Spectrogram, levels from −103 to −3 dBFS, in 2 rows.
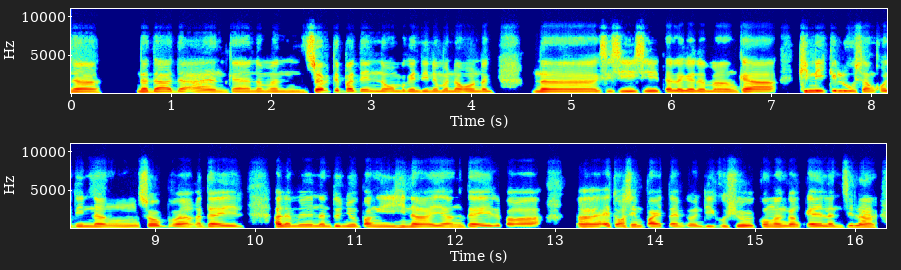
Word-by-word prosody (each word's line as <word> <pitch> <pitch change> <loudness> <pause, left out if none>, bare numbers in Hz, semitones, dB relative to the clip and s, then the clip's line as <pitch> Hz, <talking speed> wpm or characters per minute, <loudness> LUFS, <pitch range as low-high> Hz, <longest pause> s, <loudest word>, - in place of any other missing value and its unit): na 145 0 +2 0.4
na 150 0 +3
dadaan 150 +3 0
kaya 150 0 -2
naman 150 -1 -4 0.2
suwerte 185 +5 +3
pa 150 - +5
din, 155 0 -3
'no? 145 0 -2
Kumbaga, 150 0 -2
hindi 150 - -6
naman 150 0 -2
ako 145 0 +1 0.2
nag - - -10 0.4
nagsisisi 135 0 +2
talaga 130 0 +2
namang 130 0 -2
ka 140 0 +3 0.2
kinikilusan 165 -2 +1
ko 140 0 -2
din 155 +1 -3
ng 145 -1 -2
sobra 140 +3 +1
dahil 140 -2 +1 0.3
alam 150 +3 +5
mo 165 - -3
'yon, 165 -1 -3
nandun 155 0 -2
'yung 150 - -3
panghihinayang 145 0 0
dahil 140 -1 0
baka, 135 0 +2 0.4
ah, 135 0 +3
ito 150 - +1
kasing 165 0 -3
part-time 150 -1 0
ko, 140 -1 -5
hindi 140 +2 -7
ko 140 -1 -8
sure 170 +4 +1
kung 150 -2 +2
hanggang 130 -2 0
kailan 140 +2 +1
sila, 175 -2 0
145 Hz, 160 wpm, -23 LUFS, 140-150 Hz, 0.4 s, pa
